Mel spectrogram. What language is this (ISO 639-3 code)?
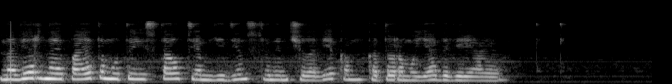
rus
